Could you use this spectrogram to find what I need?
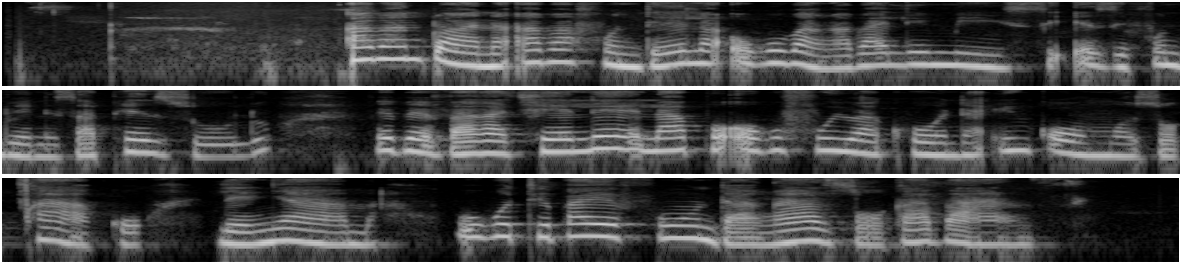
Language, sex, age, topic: North Ndebele, male, 36-49, education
